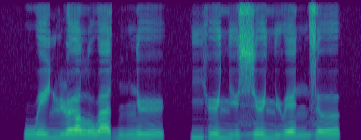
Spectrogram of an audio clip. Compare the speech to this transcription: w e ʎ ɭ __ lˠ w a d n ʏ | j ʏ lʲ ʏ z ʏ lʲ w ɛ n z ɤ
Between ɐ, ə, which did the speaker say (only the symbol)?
ə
